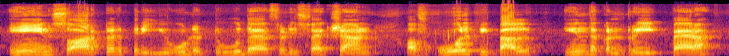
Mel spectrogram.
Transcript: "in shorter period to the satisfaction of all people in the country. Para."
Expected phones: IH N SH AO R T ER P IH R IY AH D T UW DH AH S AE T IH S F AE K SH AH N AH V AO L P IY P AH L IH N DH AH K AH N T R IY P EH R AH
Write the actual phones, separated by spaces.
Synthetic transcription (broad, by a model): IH N S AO R T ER P R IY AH D T UW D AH S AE T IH S F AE K SH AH N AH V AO L P IY P AH L IH N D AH K AH N T R IY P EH R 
